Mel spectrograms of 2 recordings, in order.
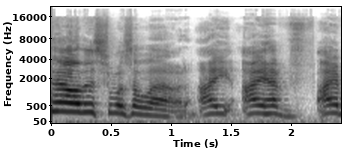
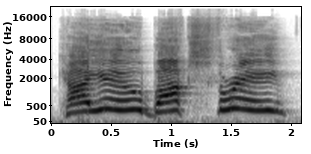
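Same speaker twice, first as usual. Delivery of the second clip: high, loud character call; called-out command; 4 semitones higher, 6 dB louder, slower than usual. Acted. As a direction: call it out like a game host. Acted character calls next box.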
